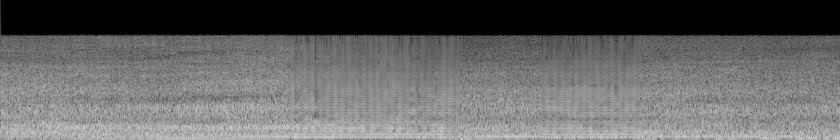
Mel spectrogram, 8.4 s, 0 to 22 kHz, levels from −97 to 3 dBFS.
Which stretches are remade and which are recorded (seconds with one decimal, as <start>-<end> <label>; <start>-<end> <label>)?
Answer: 0.0-2.9 recorded; 2.9-4.6 remade; 4.6-5.4 recorded; 5.4-6.4 remade; 6.4-8.4 recorded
